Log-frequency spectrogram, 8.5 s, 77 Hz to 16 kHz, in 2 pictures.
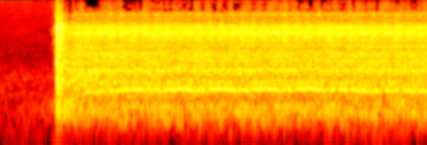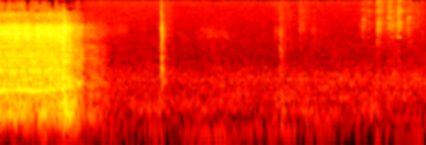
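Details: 1971 VW Super Beetle: the starter turns the engine over at a steady, even rate for about four seconds, then stops without firing; cranks but won't start, and the owner suspects low compression.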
